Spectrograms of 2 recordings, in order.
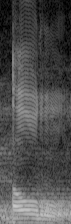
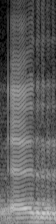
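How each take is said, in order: First: The r sound is full and heavy. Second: The r sound is thin and light. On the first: The speaker calls it right. "tetapi ar, suaranya menghadap ke langit-langit, naik" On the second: The speaker calls it wrong. "bukan ar"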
